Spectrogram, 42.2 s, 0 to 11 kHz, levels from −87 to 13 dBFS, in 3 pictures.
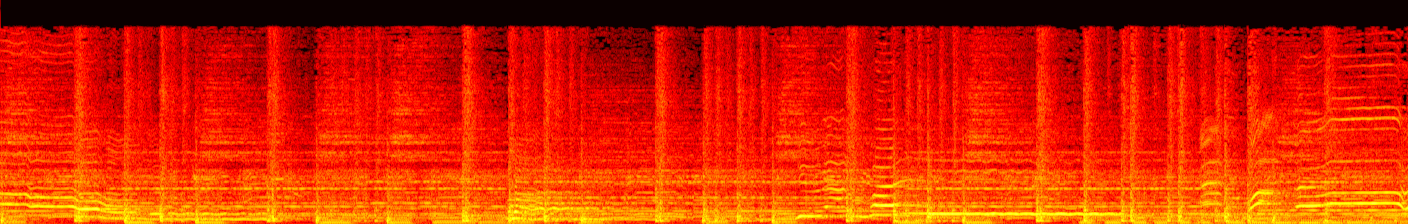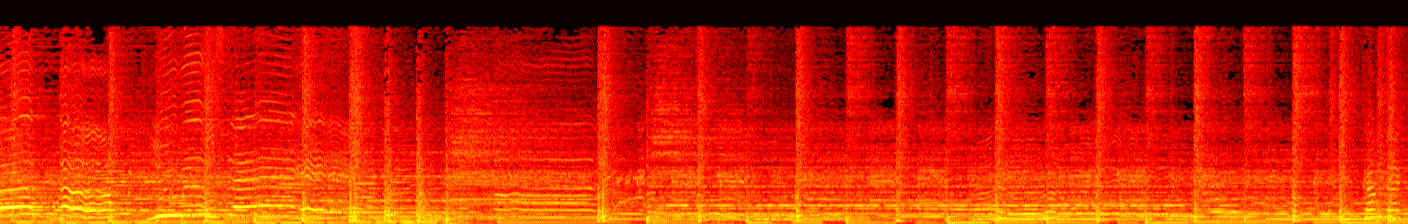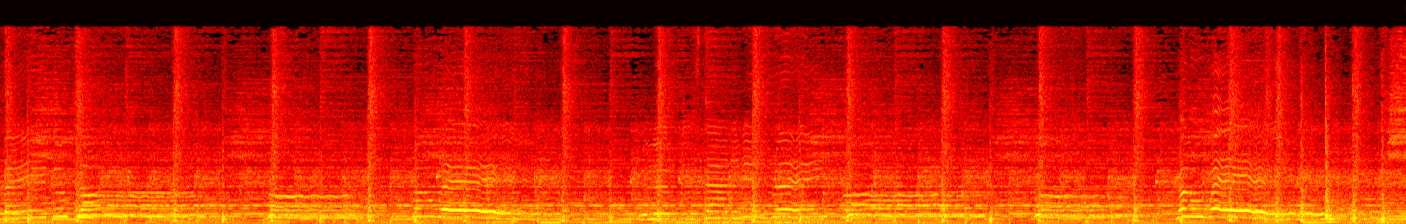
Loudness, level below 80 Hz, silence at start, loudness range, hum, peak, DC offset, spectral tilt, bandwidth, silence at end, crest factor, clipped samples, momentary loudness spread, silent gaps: -14 LUFS; -32 dBFS; 0 s; 6 LU; none; 0 dBFS; 0.4%; -5 dB/octave; 10 kHz; 0 s; 14 dB; under 0.1%; 8 LU; none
